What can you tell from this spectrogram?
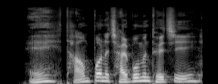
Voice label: joy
